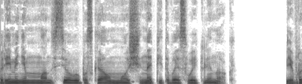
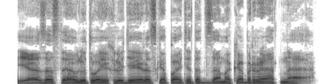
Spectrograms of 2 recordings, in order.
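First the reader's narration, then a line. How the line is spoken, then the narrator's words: Roared. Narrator (Russian): взревел рыцарь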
